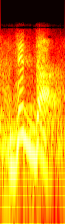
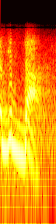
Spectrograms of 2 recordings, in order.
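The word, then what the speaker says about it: জিদ্দা (جدة): তো এরকম ভাবে জিদ্দা মিশরীদেরকে জিজ্ঞেস করবেন তারা বলে গিদ্দা গিদ্দা, জিদ্দা বলতে পারে না।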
